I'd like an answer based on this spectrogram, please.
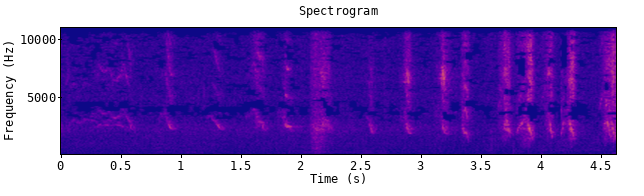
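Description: Peregrine falcon chick calling while being handled: short, high chirps that fall in pitch, sparse at first and then faster and louder from about three seconds in.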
